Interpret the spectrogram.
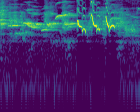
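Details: Oriental magpie-robin song played as a lure to prompt a silent bird to start singing: a soft, continuous twittering warble, then three loud, sharply slurred whistled notes.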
